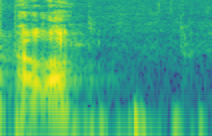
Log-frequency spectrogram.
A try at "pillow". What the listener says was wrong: Dude, you're saying it's almost like you're saying Peloton, but you're saying pillow. It's not It's like a pill.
